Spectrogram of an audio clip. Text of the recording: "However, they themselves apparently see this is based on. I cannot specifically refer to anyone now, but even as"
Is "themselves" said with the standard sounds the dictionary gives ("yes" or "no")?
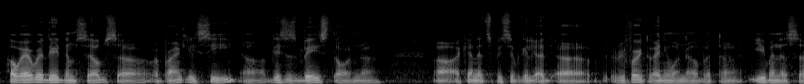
no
